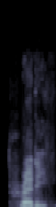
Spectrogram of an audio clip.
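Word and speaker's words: Pretti: It's not Pretty. It's Pretty. Pretty.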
